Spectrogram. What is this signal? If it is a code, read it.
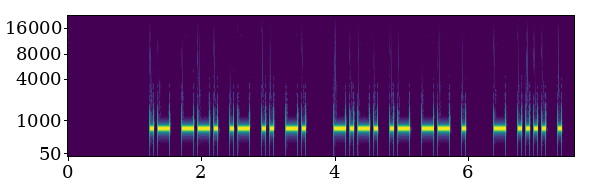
Morse code, heard as a keyed tone, about 20 wpm, 700 Hz. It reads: AGAIN CAME THE
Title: Sentences from Top 500 Words 20wpm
